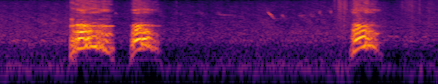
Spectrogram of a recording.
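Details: Playful puppies on fresh green grass, running and play-fighting: two quick loud barks close together, a short pause, then a single bark, clear over low background.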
